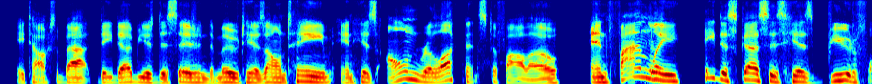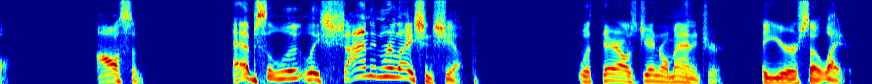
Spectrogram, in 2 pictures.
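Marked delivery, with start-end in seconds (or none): 7.0-17.2 sing-song, pitched-up, overdone sarcastic praise. Previewing an interview segment to a co-host, sarcastic. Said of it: "Being a little sarcastic about that one".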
